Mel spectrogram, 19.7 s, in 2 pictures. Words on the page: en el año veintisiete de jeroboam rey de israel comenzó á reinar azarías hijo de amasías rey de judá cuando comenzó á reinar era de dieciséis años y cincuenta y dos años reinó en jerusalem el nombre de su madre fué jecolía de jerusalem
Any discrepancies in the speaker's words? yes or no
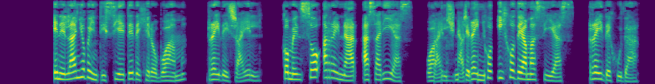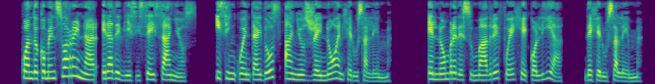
yes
